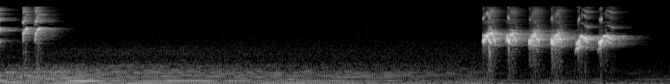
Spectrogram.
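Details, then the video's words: Orange-headed thrush singing to provoke other thrushes into replying: a short high chattering burst, a long quiet gap with low hum, then a quick run of about seven bright repeated notes in close succession. "ANIS MERAH GACOR MATERI PEDES bikin NYAUT NGEPLONG"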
